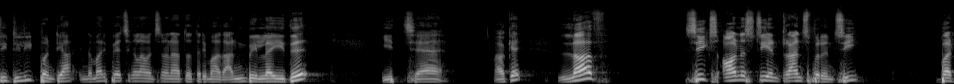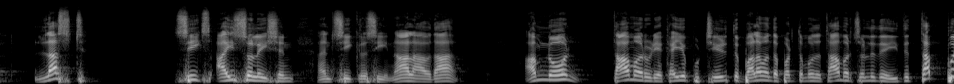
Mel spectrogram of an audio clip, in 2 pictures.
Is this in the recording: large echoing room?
yes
